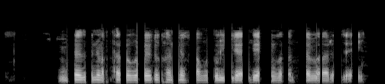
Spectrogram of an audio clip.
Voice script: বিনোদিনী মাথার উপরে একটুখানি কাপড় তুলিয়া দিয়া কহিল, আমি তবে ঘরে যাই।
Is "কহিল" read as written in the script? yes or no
no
